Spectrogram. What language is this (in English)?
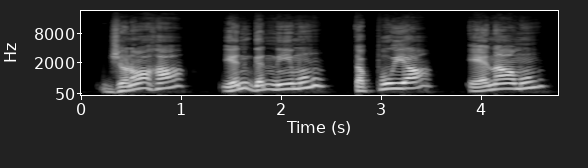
Telugu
